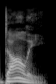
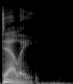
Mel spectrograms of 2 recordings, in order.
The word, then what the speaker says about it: Dali: And just to clarify, it's pronounced Dali and not Delhi.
